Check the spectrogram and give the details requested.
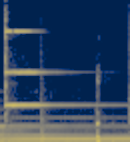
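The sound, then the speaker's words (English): A desk bell is struck four times in an uneven rhythm to play a tune, each bright ding ringing on with a sustained metallic tone that overlaps the next, with no voices. “I haven't picked up a guitar in a couple of years, but I'll play it on the desk bell”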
